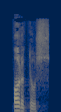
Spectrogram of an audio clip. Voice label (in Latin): "hortus", latin; santillana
